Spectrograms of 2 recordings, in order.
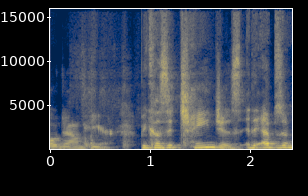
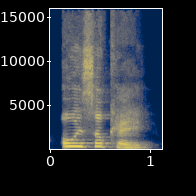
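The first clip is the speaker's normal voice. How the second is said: high, loud, falsely breezy reassurance; role-played brushing-off; 8 semitones higher, 8 dB louder than usual. Griever making the consoler feel comfortable, over-bright acted reassurance. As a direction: wave the sympathy away, pitched up and loud. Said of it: "So I'm gonna role play it".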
